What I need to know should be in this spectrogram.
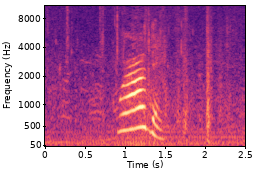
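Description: A young girl speaks briefly.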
